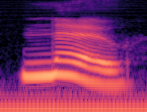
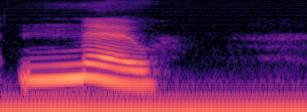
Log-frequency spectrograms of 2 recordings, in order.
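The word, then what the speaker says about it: know: conserver keep connaître savoir no donc on ne prononce pas le K lorsque la lettre K est suivie par un E n donc ça se prononce no c'est la même prononciation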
